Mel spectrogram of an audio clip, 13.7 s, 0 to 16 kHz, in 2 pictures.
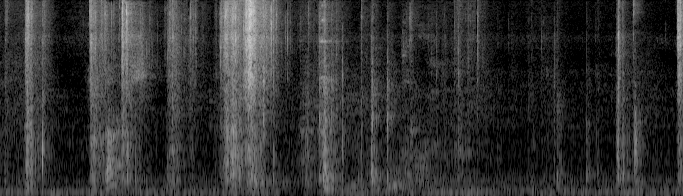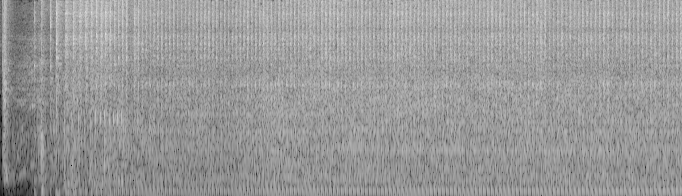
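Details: Kohler Courage 20 engine on a Cub Cadet LT1045 tractor with around 500 hours, just after valve cover gasket replacement, valve lash adjustment and a new spark plug: after handling noise it fires quickly and runs steady and even with no ticking or misfire; normal running.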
